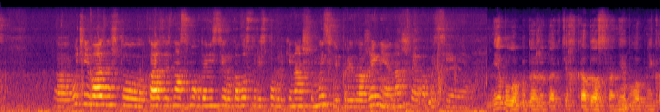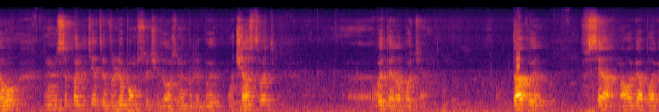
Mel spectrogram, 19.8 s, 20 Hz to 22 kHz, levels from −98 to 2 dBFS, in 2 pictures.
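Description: At 7.78 s, lost LE Audio frames produce a 45 ms hole, consistent with six consecutive 7.5 ms frames. The LC3 decoder repeats the last spectrum with randomised signs, so tonal content smears into noise. At 9.35 s, losses totalling about 52 ms scatter across 75 ms in short runs of around 20 ms. At 13.38 s, about 150 ms is lost across 240 ms, with runs near 30 ms, giving a longer stretch of gritty concealment over the light codec coloration.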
